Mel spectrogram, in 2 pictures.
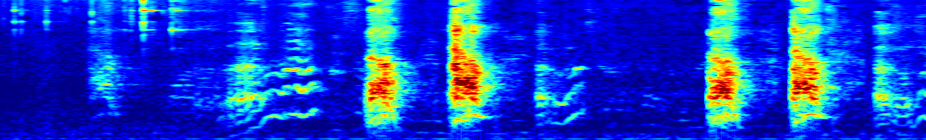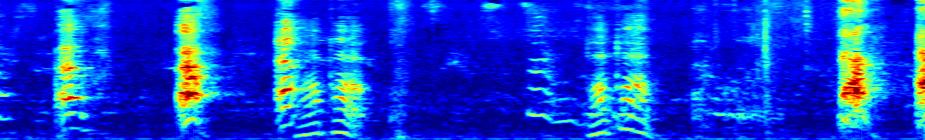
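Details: Yorkshire Terrier yapping repeatedly in a home, short high barks and whiny yips in quick, uneven bursts, with a person talking to the dog in the background.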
